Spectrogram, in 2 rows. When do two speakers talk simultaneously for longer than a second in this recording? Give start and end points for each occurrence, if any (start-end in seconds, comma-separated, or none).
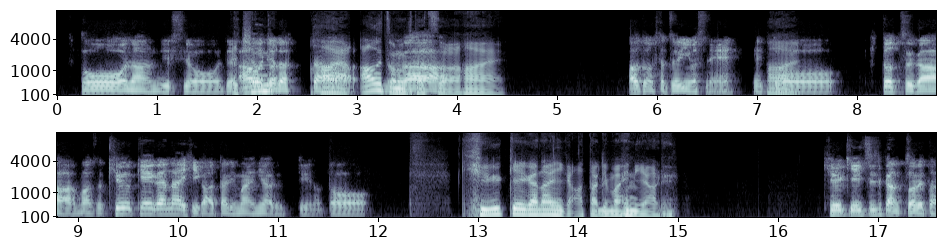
1.7-4.0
